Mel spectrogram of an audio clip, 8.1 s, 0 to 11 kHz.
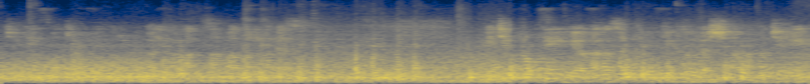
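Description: JR Kyushu YC1 series hybrid railcar running, heard from inside the cab: a steady low running hum with continual clicks and knocks as the wheels cross rail joints and the points into the station. A few short high-pitched sounds come through about five and seven seconds in.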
